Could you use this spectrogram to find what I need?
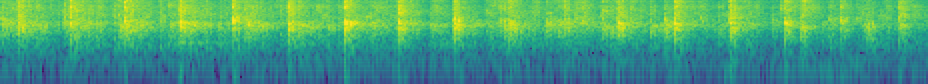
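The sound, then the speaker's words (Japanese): Audience clapping for pastors who have stood up at a church gathering in Japan: many faint, fairly regular claps in a steady pattern, with no talking. “拍手してください、お願いします”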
